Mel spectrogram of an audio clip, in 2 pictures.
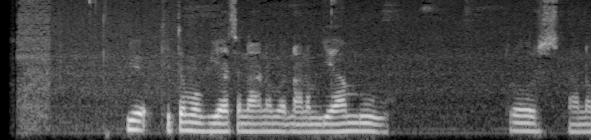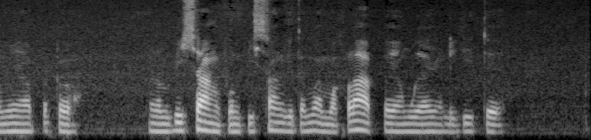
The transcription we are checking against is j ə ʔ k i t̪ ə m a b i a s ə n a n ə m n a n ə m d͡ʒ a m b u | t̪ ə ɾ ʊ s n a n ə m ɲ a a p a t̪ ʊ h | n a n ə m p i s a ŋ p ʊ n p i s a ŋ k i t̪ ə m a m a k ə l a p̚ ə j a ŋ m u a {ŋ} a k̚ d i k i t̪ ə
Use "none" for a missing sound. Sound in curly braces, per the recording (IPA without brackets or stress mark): ɲ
